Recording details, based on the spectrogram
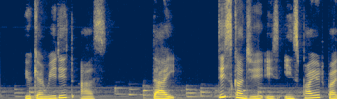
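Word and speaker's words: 大: You can read it as dai.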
